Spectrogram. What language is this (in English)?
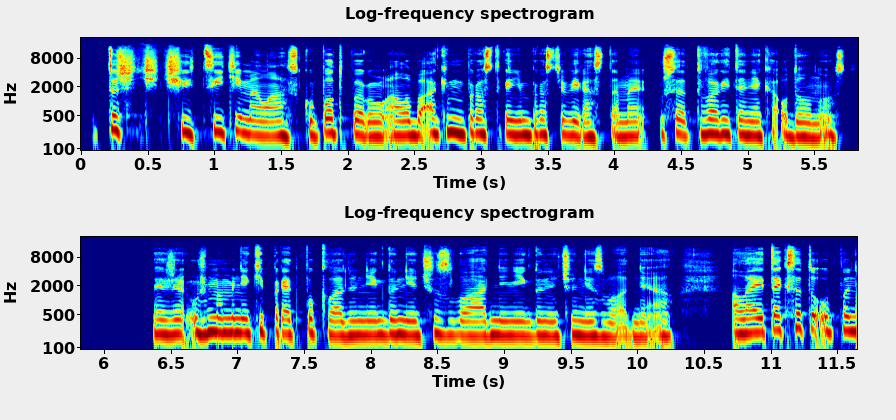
Slovak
